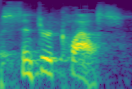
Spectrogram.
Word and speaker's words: Sinterklaas: And they brought with them the tradition of Sinterklaas.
